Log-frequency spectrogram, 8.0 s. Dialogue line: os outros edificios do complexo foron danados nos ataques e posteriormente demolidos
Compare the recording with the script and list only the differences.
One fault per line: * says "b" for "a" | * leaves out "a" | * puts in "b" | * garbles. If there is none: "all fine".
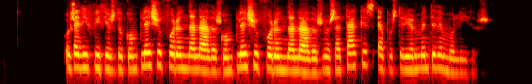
* leaves out "outros"
* puts in "complexo foron danados"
